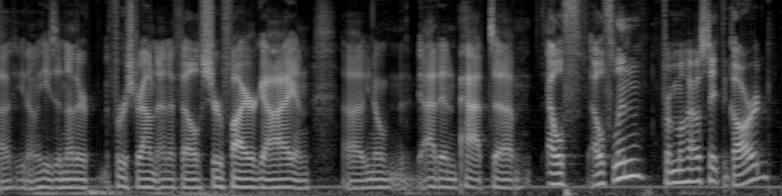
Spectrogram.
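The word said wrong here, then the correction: Elflein: Eflane, I believe it's pronounced.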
